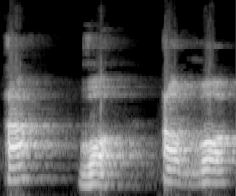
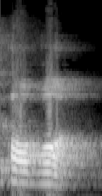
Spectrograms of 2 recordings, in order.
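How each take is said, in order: First: Agha with an open a and a clear gh; teacher modelling the correct agha. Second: Agha with the a rounded to o; teacher showing the mistake in agha; wrong vowel. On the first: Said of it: "Don't say agha". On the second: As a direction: show the rounded agha as the error. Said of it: "Don't say". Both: Shown as a demonstration.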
